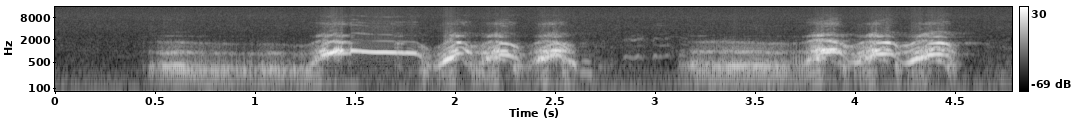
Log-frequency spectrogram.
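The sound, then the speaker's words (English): A shepherd dog named Fido gives two loud bouts of vocalizing, each opening with a drawn-out whining howl that breaks into three quick, yelping barks. No one speaks. “He's the shepherd.”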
